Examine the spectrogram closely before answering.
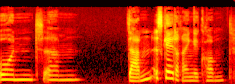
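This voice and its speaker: A fairly high-pitched woman with ordinary pitch variation, in a very clean recording with a silent background. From Germany. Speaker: podcast host. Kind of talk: solo podcast monologue.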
